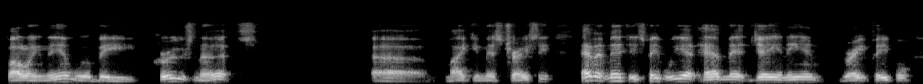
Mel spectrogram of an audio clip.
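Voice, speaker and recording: A man's voice: fairly low pitch, expressive, a little slow, a little mellow, no room sound, lo-fi sound. A man hosting a live stream in a casual, folksy, joking way, reading out and answering chat comments. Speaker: livestream host.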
